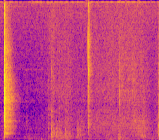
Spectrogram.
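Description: Film clapperboard's sticks snapped shut once: a single sharp clack right at the start, over a steady low hum.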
